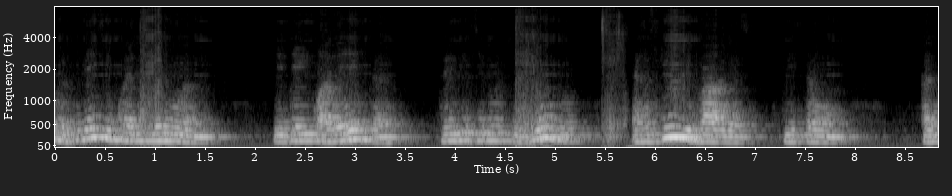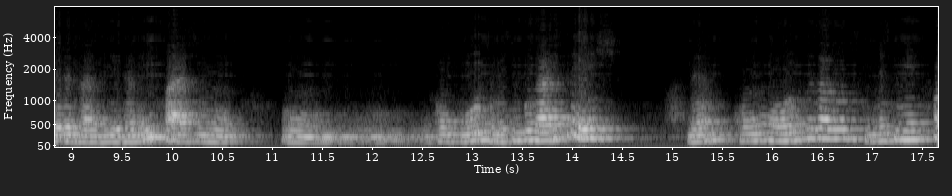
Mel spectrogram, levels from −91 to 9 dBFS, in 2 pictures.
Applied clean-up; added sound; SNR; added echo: neural separator model SepFormer DNS4.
